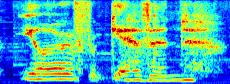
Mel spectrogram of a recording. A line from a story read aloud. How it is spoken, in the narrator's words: she groaned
